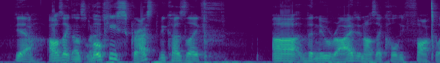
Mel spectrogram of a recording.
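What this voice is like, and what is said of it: Hoarse, weak voice after losing it. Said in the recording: “I sound a little weird. I lost my voice”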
